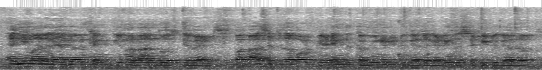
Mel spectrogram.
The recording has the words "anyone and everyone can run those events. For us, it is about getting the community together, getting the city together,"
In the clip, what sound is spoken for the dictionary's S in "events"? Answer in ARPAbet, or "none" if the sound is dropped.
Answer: S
